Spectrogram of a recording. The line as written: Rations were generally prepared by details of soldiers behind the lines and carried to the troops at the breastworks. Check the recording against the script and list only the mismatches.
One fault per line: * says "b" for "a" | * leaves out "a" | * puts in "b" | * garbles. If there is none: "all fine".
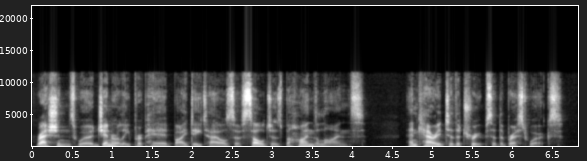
all fine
